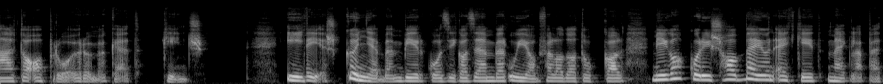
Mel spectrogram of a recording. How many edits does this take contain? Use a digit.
6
